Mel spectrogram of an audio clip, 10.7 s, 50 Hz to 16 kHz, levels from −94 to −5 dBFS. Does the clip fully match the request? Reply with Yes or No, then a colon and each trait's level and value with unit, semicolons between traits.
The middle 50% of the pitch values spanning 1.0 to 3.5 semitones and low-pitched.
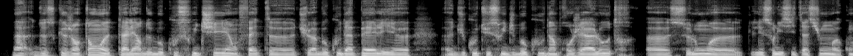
Yes: narrow, 2.6 semitones; low, 100 Hz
